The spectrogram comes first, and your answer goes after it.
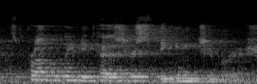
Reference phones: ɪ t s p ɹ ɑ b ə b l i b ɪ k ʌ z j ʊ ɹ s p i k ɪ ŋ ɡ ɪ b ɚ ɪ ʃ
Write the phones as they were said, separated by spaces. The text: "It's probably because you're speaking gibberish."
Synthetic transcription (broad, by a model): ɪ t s p ɹ ɑ b ə b l i b ɪ k ʌ z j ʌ ɹ s p i k ɪ ŋ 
